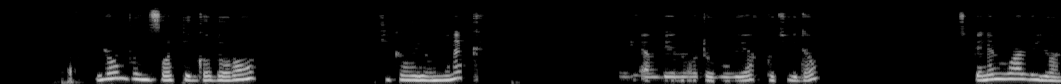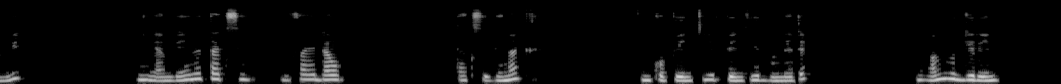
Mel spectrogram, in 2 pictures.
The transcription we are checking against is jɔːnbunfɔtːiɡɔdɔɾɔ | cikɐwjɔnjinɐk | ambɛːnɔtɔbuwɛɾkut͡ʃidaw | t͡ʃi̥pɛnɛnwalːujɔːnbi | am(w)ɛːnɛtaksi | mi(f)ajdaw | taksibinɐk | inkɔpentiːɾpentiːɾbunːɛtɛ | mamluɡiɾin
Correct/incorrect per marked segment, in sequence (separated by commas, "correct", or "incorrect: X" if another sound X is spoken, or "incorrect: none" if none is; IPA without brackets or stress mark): incorrect: b, correct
